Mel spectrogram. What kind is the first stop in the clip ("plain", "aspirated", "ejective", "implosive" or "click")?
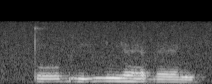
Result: plain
